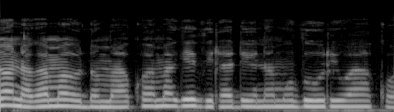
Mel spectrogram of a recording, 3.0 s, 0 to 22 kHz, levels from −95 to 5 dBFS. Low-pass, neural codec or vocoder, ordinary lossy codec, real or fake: 10.8 kHz; none; none; real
